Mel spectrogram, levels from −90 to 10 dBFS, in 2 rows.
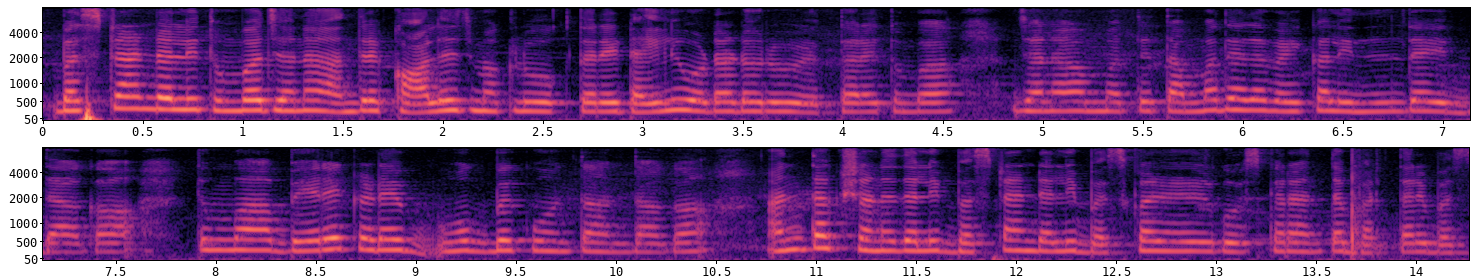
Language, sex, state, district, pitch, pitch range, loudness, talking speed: Kannada, female, Karnataka, Shimoga, 250 Hz, 235-265 Hz, -25 LUFS, 145 wpm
